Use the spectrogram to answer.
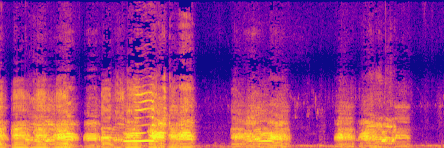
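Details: African geese on a waterbird farm greet other waterbirds with bursts of strident, overlapping honks, a long loud volley followed by shorter groups separated by quiet gaps.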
